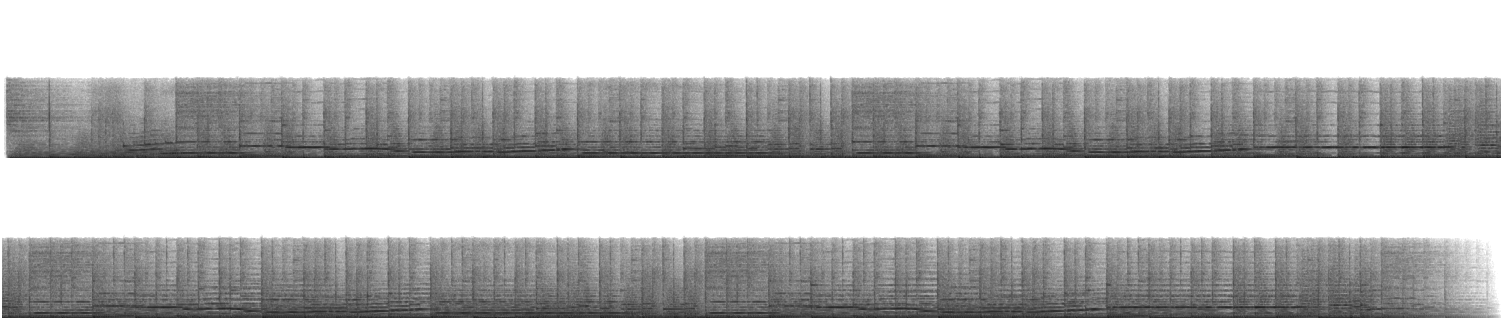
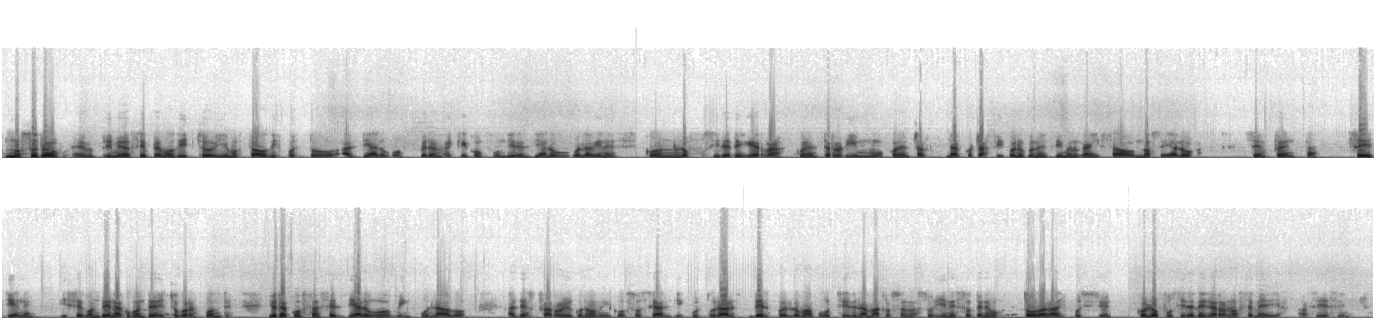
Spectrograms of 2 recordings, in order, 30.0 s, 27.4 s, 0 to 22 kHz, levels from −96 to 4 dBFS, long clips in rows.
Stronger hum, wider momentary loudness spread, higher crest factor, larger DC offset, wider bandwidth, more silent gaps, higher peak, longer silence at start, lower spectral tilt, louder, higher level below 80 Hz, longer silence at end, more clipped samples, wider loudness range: neither; second, 2 LU vs 11 LU; about the same, 14 dB vs 16 dB; neither; first, 11.5 kHz vs 8.4 kHz; neither; about the same, 0 dBFS vs 0 dBFS; about the same, 0.05 s vs 0 s; second, -5 dB/octave vs -8 dB/octave; about the same, -14 LUFS vs -16 LUFS; first, -28 dBFS vs -38 dBFS; first, 0.4 s vs 0.15 s; neither; about the same, 1 LU vs 3 LU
